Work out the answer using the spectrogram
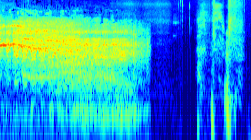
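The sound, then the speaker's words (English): A horse neighs in one long, loud whinny that lasts about two seconds and then stops, followed by silence and a few short, sharp bursts of sound. “Sorry. A horse.”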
